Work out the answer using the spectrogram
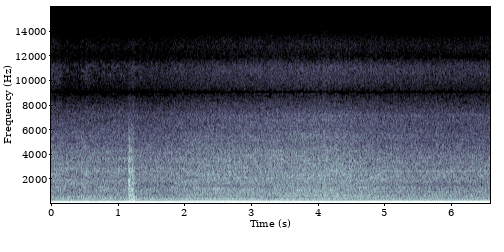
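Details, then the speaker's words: Long-unused car, after the negative terminal was fiddled with, now running: a loud, steady low drone at even pitch with no revving. The engine is noticeably loud; the cause is not clear. "so I'm thinking maybe I got it good now and maybe now it'll charge good and she's alive and she's pretty"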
